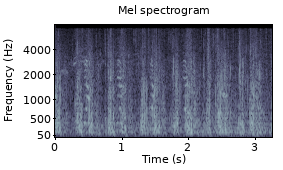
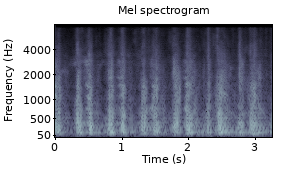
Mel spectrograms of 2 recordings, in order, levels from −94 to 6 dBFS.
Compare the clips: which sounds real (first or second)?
first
